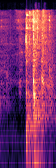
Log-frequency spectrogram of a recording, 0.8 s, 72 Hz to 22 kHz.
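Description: Rice grains are poured onto a metal container after a brief quiet lead-in. They land as a sudden bright, rattling patter with three louder clinks, carrying a short metallic ring around 900 Hz and 1.4 kHz. The sound then fades as the grains settle.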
